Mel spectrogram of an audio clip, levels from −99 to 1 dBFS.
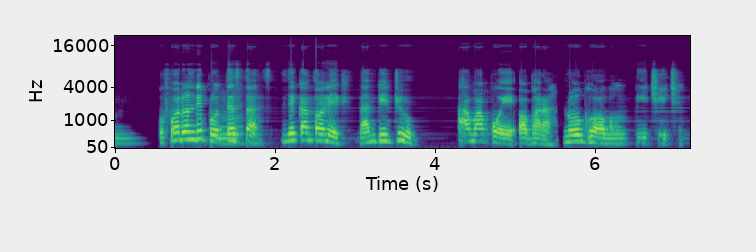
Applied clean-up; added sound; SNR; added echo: neural mask model DeepFilterNet 3.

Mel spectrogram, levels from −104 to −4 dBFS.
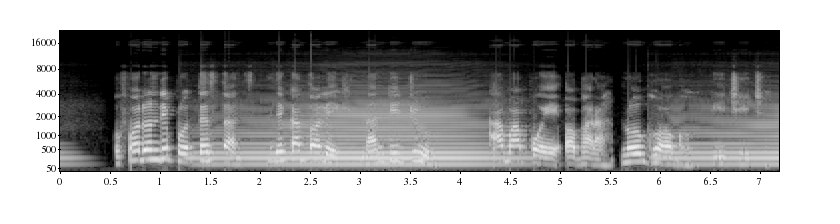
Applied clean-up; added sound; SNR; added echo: none; Wind instrument, woodwind instrument; 5 dB; none.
